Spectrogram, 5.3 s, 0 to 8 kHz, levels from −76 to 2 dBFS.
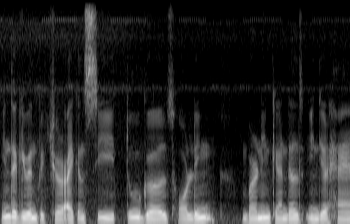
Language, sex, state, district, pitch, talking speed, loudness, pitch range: English, male, Mizoram, Aizawl, 120 Hz, 170 wpm, -15 LUFS, 120-130 Hz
